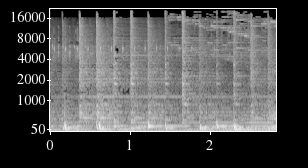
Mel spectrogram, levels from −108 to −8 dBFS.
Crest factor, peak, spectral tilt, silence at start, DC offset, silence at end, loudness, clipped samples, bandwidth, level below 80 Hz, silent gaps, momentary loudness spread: 20 dB; -6 dBFS; -4 dB/octave; 0 s; 1%; 0 s; -24 LUFS; under 0.1%; over 20 kHz; -32 dBFS; none; 3 LU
